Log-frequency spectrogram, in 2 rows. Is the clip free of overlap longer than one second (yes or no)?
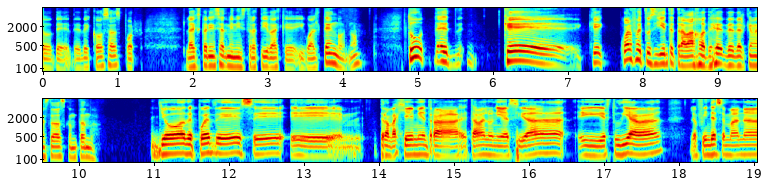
yes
